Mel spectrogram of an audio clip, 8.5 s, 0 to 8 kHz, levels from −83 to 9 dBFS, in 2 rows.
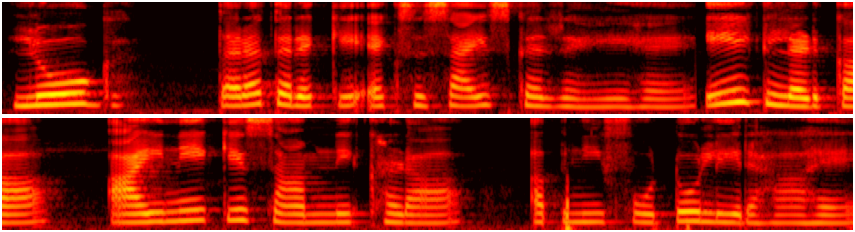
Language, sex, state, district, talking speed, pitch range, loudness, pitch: Hindi, female, Uttar Pradesh, Jalaun, 135 wpm, 220-255 Hz, -28 LUFS, 235 Hz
